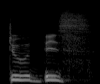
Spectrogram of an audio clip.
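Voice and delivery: ordinary talk, nothing marked

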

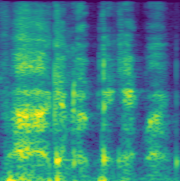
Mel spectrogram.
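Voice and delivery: breathless whispered panic; whispered thought. Retold or imitated. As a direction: hiss it to yourself in dread. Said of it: "I'm thinking".

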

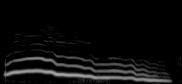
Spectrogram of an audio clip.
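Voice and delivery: high sung ooh, loud; a high vocal run on ooh. Shown as a demonstration. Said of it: "soft voice while I sing".

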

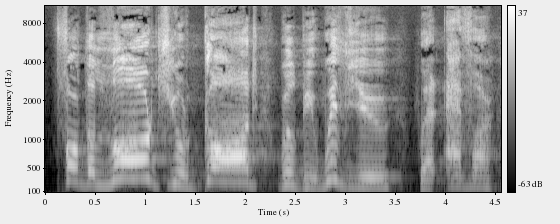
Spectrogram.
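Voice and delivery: slow, loud scripture proclamation; commanding, measured Bible reading voice; God's words declaimed. Acted. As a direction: proclaim each phrase as a divine command, slowly. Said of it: "he says these words".

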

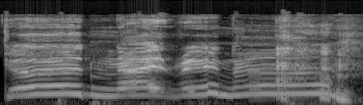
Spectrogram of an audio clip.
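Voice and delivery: very high, stretched-out holler; hammed-up announcer cry; mock radio sign-off. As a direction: draw it out like a manic DJ signing off. Parody of the film radio shout.

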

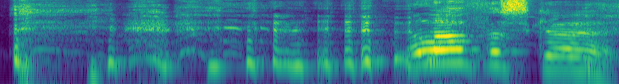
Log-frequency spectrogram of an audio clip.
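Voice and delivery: put-on high, very slow, laughing boy voice; mock ghost boy. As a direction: drag it out, giggling, as the skirt-loving boy.

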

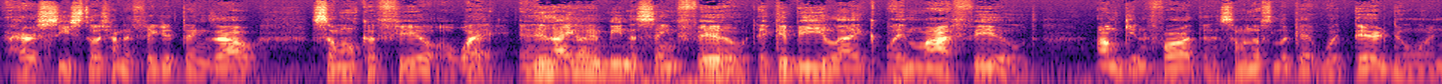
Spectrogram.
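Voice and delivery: ordinary talk

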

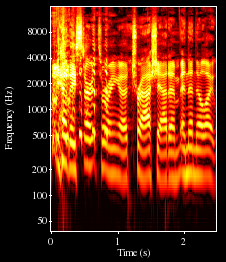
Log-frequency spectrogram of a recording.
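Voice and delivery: ordinary talk, nothing marked

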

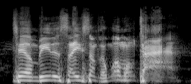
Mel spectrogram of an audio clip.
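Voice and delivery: loud, laughing mock dare to a churchgoer; mock challenge. Preacher voicing an irritated neighbor in church, laughing loud dare. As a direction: shout it back like a neighbor daring you to repeat it. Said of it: "they looked at you like".

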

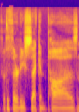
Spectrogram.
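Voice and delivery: ordinary talk, nothing marked

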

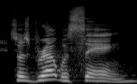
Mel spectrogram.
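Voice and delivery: ordinary talk

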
